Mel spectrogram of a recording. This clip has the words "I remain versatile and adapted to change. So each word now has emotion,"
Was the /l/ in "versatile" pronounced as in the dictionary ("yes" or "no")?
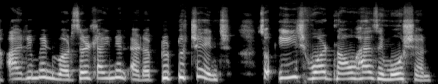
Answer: no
